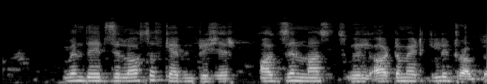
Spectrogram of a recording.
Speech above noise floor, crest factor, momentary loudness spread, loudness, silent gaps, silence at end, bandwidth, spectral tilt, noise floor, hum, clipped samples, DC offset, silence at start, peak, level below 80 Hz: 28 dB; 16 dB; 6 LU; -21 LUFS; none; 0 s; 7.6 kHz; -7.5 dB/octave; -48 dBFS; none; under 0.1%; under 0.1%; 0.15 s; -6 dBFS; -52 dBFS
